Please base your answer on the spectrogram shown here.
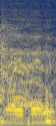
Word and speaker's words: Øyvind: You don't want to pronounce Øyvind, do you?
